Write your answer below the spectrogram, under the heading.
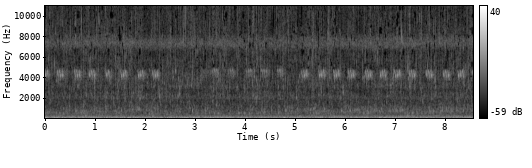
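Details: Crickets chirping in short pulsed bursts, high and bright, repeated in quick runs across the clip with brief pauses, over a steady low rushing like flowing water.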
